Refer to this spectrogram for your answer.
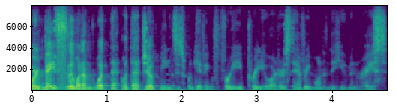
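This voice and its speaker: A somewhat breathy man with a slight Southern US accent, very wide pitch swings and big swings in loudness. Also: medium pitch for a man. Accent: slight Southern drawl. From moved around, army family. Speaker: game developer. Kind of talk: casual chat. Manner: rambling, hesitant.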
